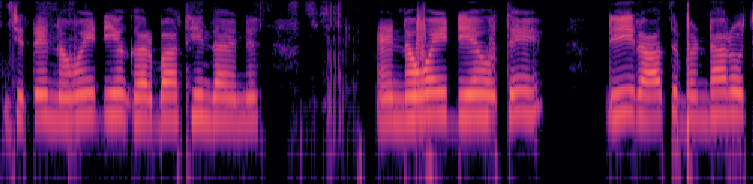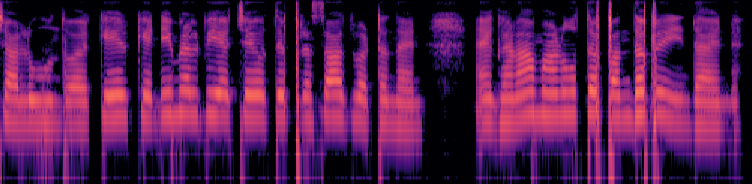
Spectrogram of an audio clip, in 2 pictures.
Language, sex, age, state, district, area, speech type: Sindhi, female, 60+, Gujarat, Kutch, urban, spontaneous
